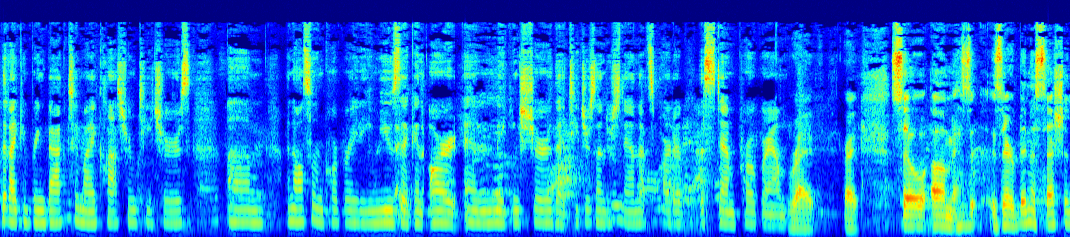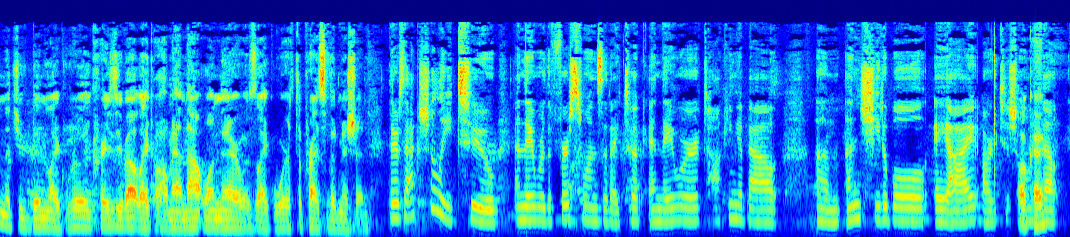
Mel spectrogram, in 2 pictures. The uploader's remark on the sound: Live from ISTELive23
